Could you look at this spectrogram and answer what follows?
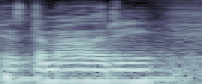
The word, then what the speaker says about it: epistemology: Anyway, uh, what is standpoint epistemology? Did I say that right? Yep, standpoint okay. epistemology.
